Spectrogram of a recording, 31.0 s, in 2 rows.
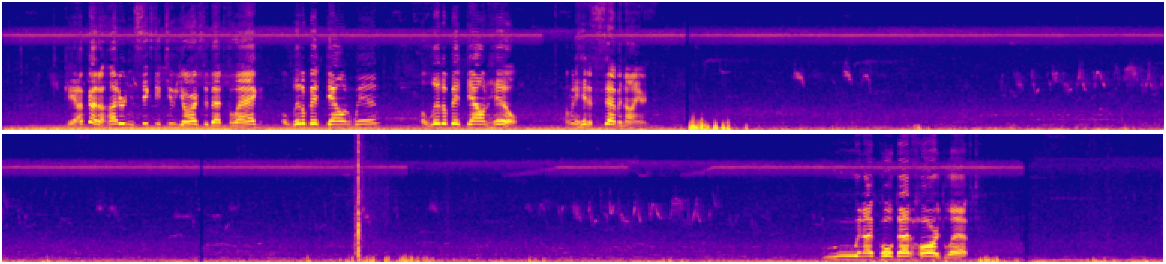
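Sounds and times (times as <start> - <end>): insects buzzing: 0.0 - 30.9
short insect chirps: 8.3 - 27.2
golf club striking ball: 20.2 - 20.8.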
